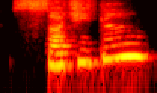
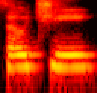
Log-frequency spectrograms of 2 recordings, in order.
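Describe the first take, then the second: First: The name ends with a final 'tl' sound. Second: The name ends without a final 'tl' sound. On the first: "the pronunciation in the Aztec language is actually" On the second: "you can pronounce my name as Sochi"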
